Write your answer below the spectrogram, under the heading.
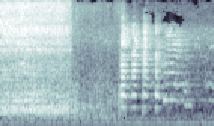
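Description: A Trumpeter Swan gives four or five quick, nasal, horn-like honks in a short burst, after a second of loud hissing noise.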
